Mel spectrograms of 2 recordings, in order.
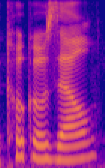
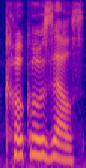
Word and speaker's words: Cocozelle: Cocozelle, C-O-C-O-Z-E-L-L-E. Maybe it's Cocozelle. – Okay. – Cocozelle. I don't know.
